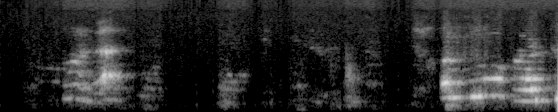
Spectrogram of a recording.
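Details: Blenheim Cavalier King Charles Spaniel puppies in a home puppy pen, playing with their mother; one short yelping burst near the start, then a quick run of four tonal, whiny yips at the end.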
